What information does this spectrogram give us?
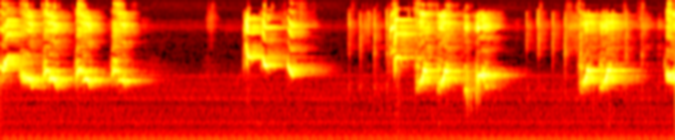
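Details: Greater green leafbird, a champion singer, giving loud ringing chirps in quick clusters of three or four, separated by short silences, each note clear and slightly descending.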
